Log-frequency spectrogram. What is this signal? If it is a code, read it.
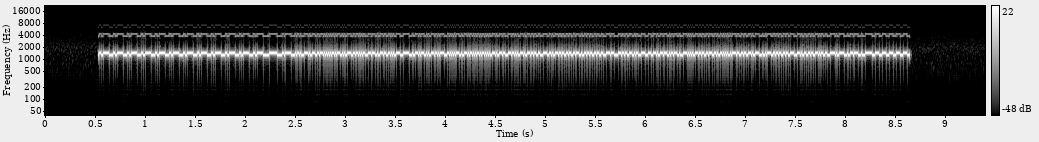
NAVTEX (SITOR-B), 100 baud, 170 Hz shift, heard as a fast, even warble, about 1360 Hz centre. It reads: BRUNO BAUER E O INICIO DO CRISTIANISMO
